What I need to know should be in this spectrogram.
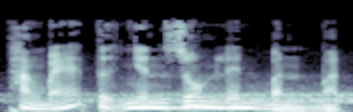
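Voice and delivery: usual speaking voice

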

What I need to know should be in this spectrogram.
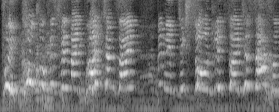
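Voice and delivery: höher und lauter entrüstet schimpfen; empörtes Schimpfen. Acted. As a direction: pfui rufen wie eine beleidigte Braut. Braut schimpft laut über Bräutigam. (die Braut schimpft laut über den Bräutigam)

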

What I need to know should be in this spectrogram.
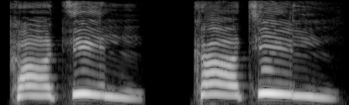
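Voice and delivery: very high, drawn-out shriek; screaming. A narrator's reading. Wife accusing the murderer, full-voiced scream. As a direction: shriek it at the top of your voice. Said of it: "Kadın avazı çıktığınca".

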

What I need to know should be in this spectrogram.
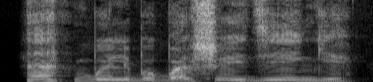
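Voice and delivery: short pained chuckle on Ха; a wry laugh through the pain; bitter smirk. A narrator's reading. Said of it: "Отмычка усмехнулся".

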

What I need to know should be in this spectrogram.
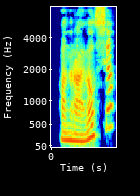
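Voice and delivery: quietly amused probing, no open laugh; giggly teasing. A narrator's reading. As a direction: tease a friend slyly, hushed. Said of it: "хихикнула Ира".

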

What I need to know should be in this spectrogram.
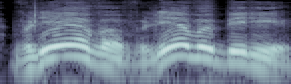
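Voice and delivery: high, loud shouted direction; urgent shouting. A narrator's reading. Boatswain steers the swimmer away from rocks, urgent high shout. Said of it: "кричал он".

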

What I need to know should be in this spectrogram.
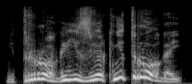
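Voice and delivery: high, loud panicked scream; struggling scream. Acted. Woman struggling in his grip, screaming at him. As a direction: scream while fighting free. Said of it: "вырывалась она".

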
